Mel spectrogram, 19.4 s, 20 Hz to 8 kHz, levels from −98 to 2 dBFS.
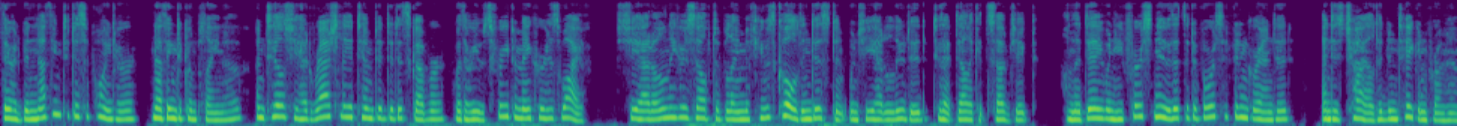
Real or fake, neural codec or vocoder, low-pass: fake; codec, 16 kHz, 16 kbps, FreqCodec, larger model; 7.2 kHz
